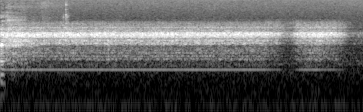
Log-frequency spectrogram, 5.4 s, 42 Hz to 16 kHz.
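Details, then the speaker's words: Rogers 11RA651 shortwave radio during SW band alignment, tuned near 15.2 MHz on a moderately weak signal: loud steady hiss with a faint fixed tone underneath, little hiss when tuned off; more receiver hiss than should be there, cause unknown. "Okay, we have a moderately weak signal. So, I'll hook up my other meter here. Okay, meter's working. A lot of hiss, eh? More than should be there, I think."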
